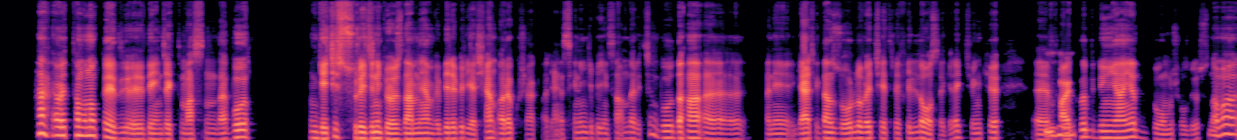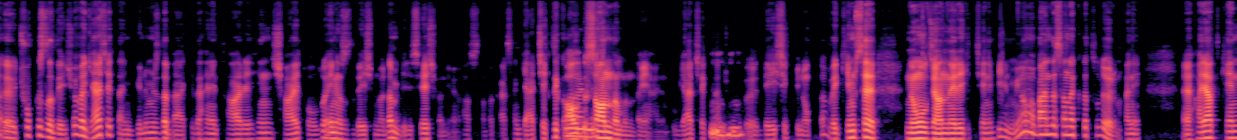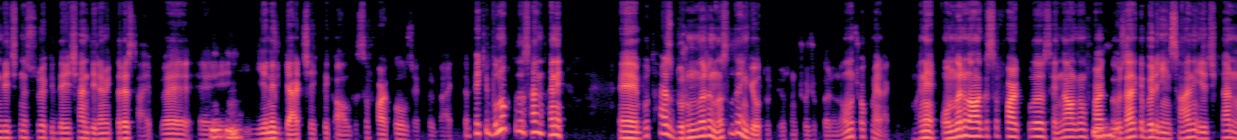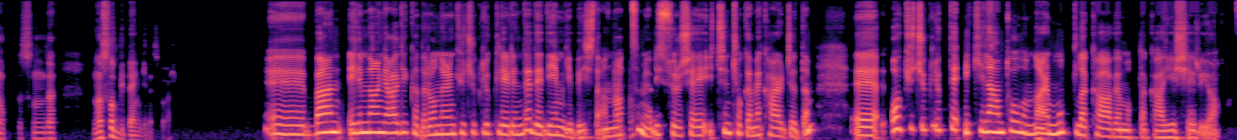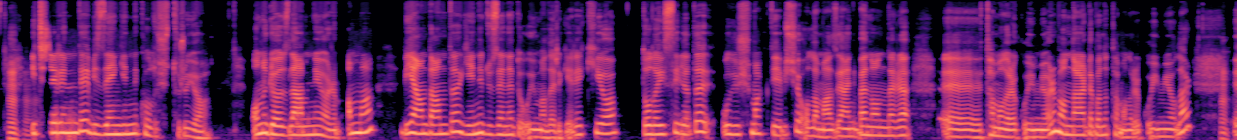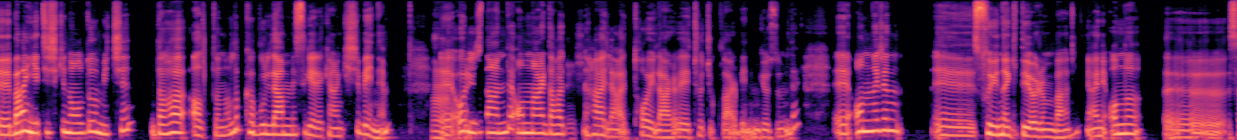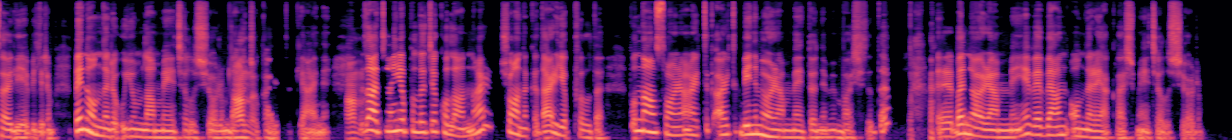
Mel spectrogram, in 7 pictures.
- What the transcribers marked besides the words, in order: other background noise; unintelligible speech; tapping; chuckle
- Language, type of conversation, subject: Turkish, podcast, Çocuklara hangi gelenekleri mutlaka öğretmeliyiz?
